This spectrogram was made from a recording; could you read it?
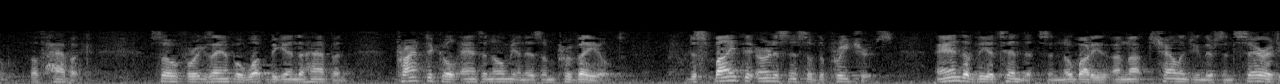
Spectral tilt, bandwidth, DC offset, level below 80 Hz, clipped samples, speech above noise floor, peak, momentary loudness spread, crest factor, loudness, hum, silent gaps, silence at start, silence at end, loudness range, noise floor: -9 dB/octave; 5 kHz; 0.6%; -46 dBFS; under 0.1%; 21 dB; -2 dBFS; 15 LU; 20 dB; -22 LUFS; none; none; 0 s; 0 s; 2 LU; -42 dBFS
